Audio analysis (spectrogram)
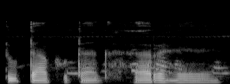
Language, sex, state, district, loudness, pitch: Hindi, male, Bihar, Supaul, -27 LUFS, 95 Hz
